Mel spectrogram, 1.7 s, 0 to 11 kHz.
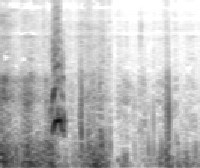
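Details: A single brief, sharp bark from one of the Miniature Schnauzer brothers, Lucky and Levi, playing in deep snow in their Aroostook County, Maine yard in February 2023, over windy rumble and crunching snow.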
